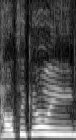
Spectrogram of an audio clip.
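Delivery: put-on very high, sweet, friendly girly voice. Retelling greeting a man who walks up, in a put-on friendly girly voice.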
